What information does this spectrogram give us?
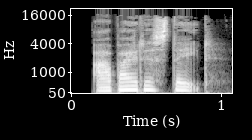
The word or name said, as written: arbejderstat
